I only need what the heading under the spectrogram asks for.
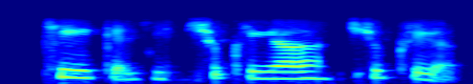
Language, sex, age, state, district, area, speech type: Punjabi, female, 60+, Punjab, Fazilka, rural, conversation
